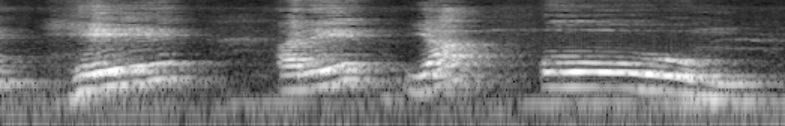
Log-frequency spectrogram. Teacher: तीसरा आपको मिलेगा प्लुत स्वर, यानी इनके उच्चारण में ह्रस्व से 3 गुना समय लगता है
